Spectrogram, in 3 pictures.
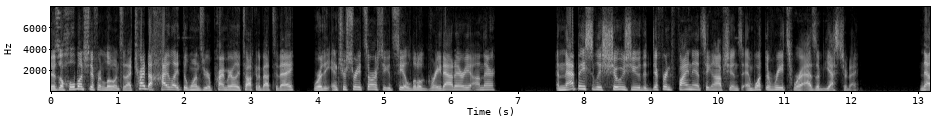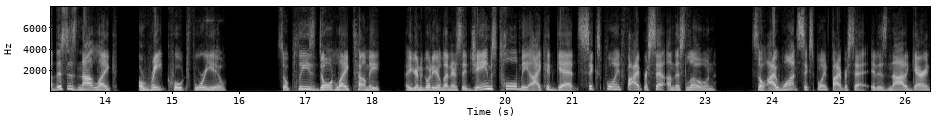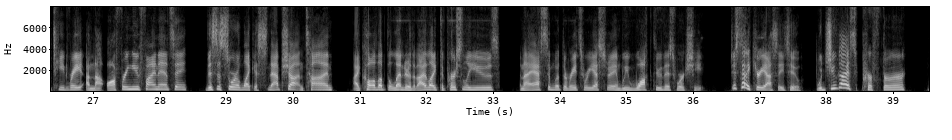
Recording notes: This was a live class recorded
